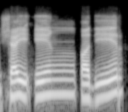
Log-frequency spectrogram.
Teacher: Tanwin bertemu dengan huruf qaf. Hukumnya ikhfa haqiqi, dengung 2 harakat.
